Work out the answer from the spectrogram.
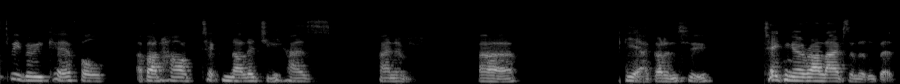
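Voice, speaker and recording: A Zambian yoga teacher in her sixties tells her life story as an interview guest, her fairly low voice captured in poor audio. She's chatty and digressive, laughs warmly, and sometimes searches for words.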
